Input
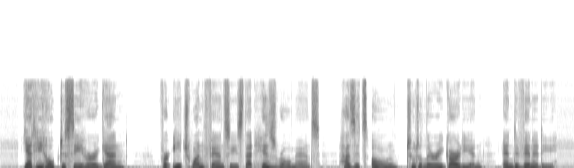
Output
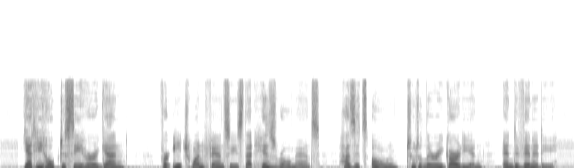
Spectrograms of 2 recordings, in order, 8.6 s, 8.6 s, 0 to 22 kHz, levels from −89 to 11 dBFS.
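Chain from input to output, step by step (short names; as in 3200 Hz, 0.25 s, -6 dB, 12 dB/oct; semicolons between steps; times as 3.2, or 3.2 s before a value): 2.57–3.31 resonant high shelf 4400 Hz -9.5 dB, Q 1.5; 5.44–6.34 notch comb 440 Hz; gain -6 dB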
